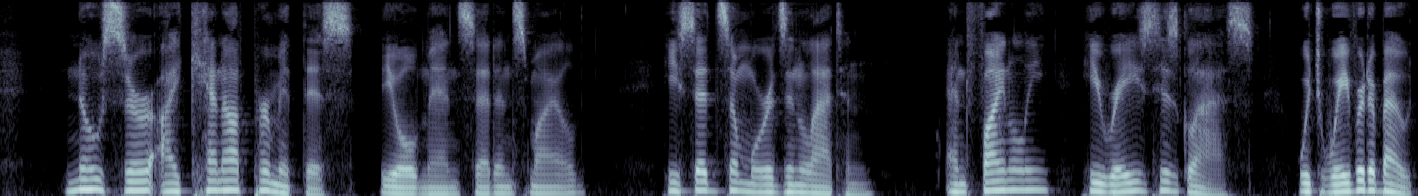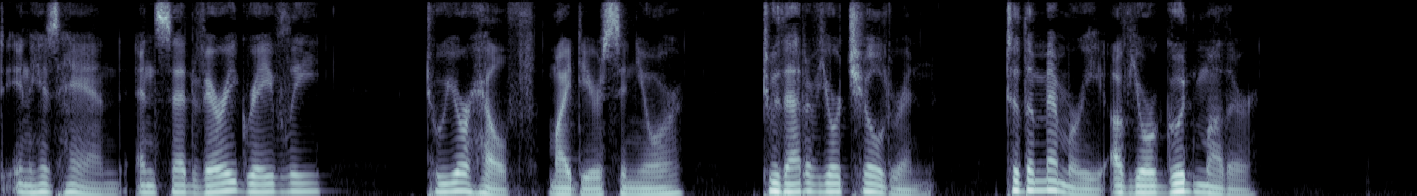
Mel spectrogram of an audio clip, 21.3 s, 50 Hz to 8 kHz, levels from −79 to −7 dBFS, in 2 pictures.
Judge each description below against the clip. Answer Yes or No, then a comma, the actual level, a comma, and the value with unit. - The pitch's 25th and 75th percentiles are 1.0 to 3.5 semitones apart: No, wide, 5.4 semitones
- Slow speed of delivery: No, average, 145 wpm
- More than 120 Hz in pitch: No, low, 115 Hz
